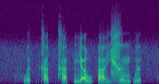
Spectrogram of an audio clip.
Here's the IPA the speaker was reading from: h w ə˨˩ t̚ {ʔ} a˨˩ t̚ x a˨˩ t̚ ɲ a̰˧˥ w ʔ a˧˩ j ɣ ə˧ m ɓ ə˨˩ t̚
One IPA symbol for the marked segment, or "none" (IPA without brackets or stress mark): k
